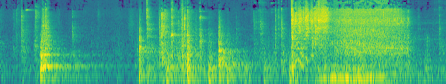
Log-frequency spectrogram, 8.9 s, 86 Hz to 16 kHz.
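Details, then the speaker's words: 1951 Henry J street rod, first start after carburetor install with starting fluid: engine catches, uneven sharp pops and bangs, then rough idle; backfiring, owner suspects distributor cap or spark plug wire. "Okay, so it cranked up and idled fairly well. The problem is the backfiring, so I'm going to guess it's something with the distributor cap or a spark plug wire, probably with the distributor cap."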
